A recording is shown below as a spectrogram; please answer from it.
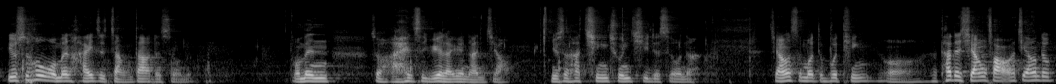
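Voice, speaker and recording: A man's voice: fairly high pitch, gravelly, breathy edge. A middle-aged male pastor preaching a sermon in an earnest way, asking the congregation rhetorical questions and building up emphasis.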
